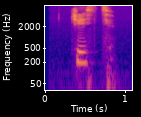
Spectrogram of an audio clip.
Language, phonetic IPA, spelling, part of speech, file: Russian, [t͡ɕesʲtʲ], честь, noun / verb, Ru-честь.ogg
- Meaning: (noun) 1. honor 2. regard, respect; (verb) 1. to read 2. to consider, to think, to suppose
